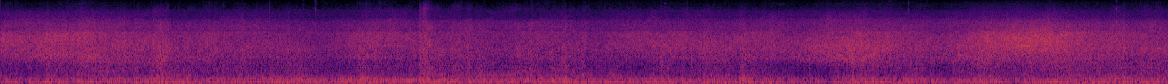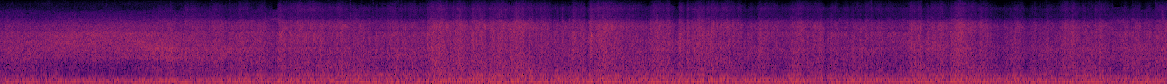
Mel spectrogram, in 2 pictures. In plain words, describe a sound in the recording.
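Passing traffic whooshes by in the other lanes.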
